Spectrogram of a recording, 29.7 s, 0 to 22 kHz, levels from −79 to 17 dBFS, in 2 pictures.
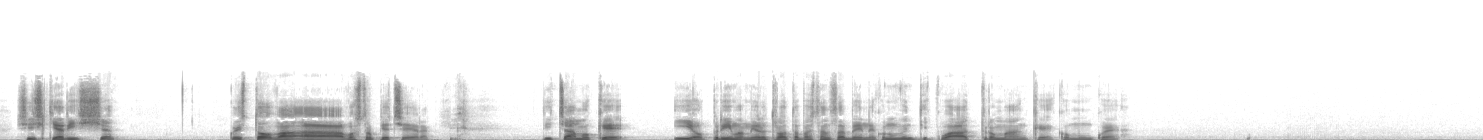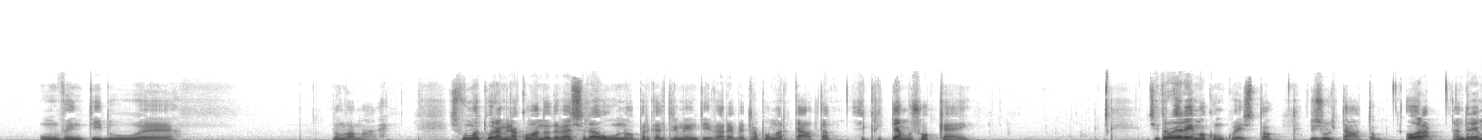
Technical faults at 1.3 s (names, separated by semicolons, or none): none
